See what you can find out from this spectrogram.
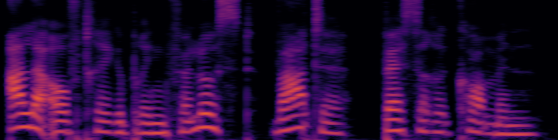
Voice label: all negative hint easy, voice de; logistik

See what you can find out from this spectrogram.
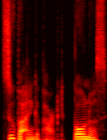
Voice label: minigame perfect easy, voice de; logistik

